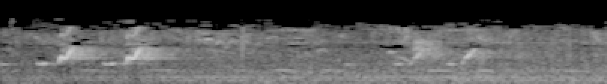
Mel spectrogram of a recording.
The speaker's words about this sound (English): The gorgeous bush strike calls from a thorn tree.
